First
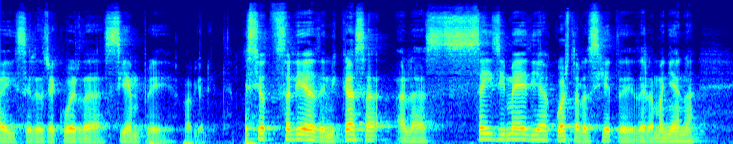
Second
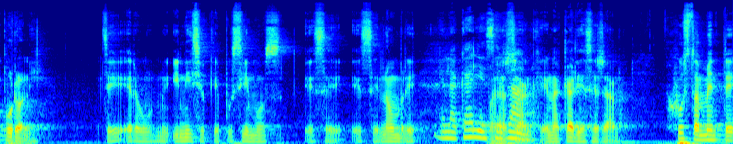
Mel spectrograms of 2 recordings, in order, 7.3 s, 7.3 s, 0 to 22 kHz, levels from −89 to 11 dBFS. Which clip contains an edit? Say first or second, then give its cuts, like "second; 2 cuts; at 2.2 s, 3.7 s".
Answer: first; 1 cut; at 2.5 s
